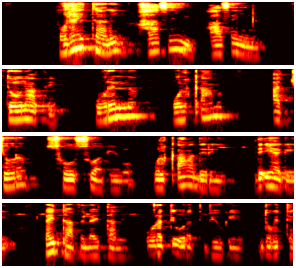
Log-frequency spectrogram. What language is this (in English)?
Wolaytta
